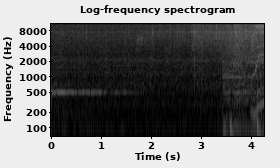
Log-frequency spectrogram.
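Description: Chopped onions sizzling softly as they fry in a pot. Background music fades out in the first second, and another song starts abruptly near the end.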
